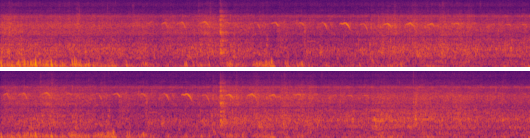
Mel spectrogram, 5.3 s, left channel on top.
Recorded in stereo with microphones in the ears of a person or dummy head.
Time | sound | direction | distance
2.2 | tapping | 5° left (ahead or behind) | 1.9 m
